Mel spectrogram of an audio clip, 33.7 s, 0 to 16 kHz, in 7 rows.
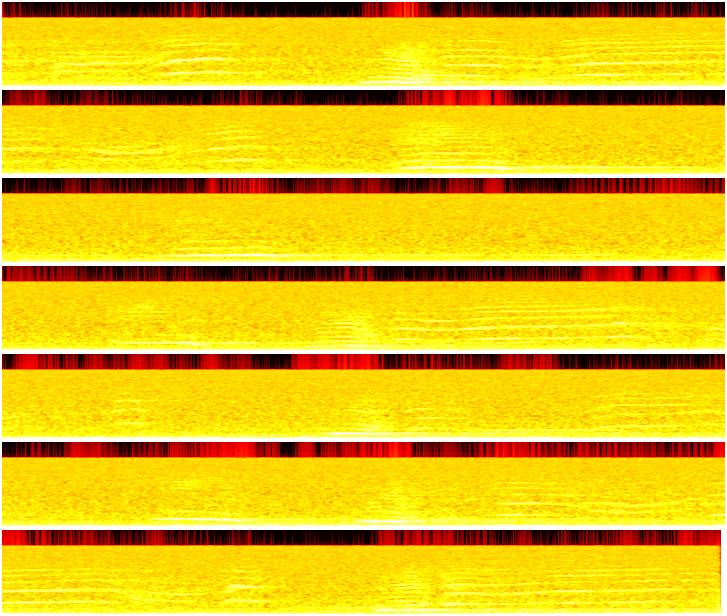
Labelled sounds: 1.1	1.6	humpback whale, 1.7 to 2.6 kHz
3.0	6.6	humpback whale, 0.80 to 3.1 kHz
7.6	8.0	humpback whale, 0.86 to 3.1 kHz
10.9	11.2	humpback whale, 0.83 to 0.96 kHz
16.6	18.8	humpback whale, 0.83 to 2.7 kHz
19.2	19.4	humpback whale, 0.80 to 0.99 kHz
23.3	23.9	humpback whale, 0.93 to 2.2 kHz
27.4	27.8	humpback whale, 0.93 to 2.6 kHz
28.1	28.4	humpback whale, 0.83 to 1.1 kHz
28.8	30.7	humpback whale, 0.80 to 2.8 kHz
31.5	33.6	humpback whale, 0.80 to 2.8 kHz

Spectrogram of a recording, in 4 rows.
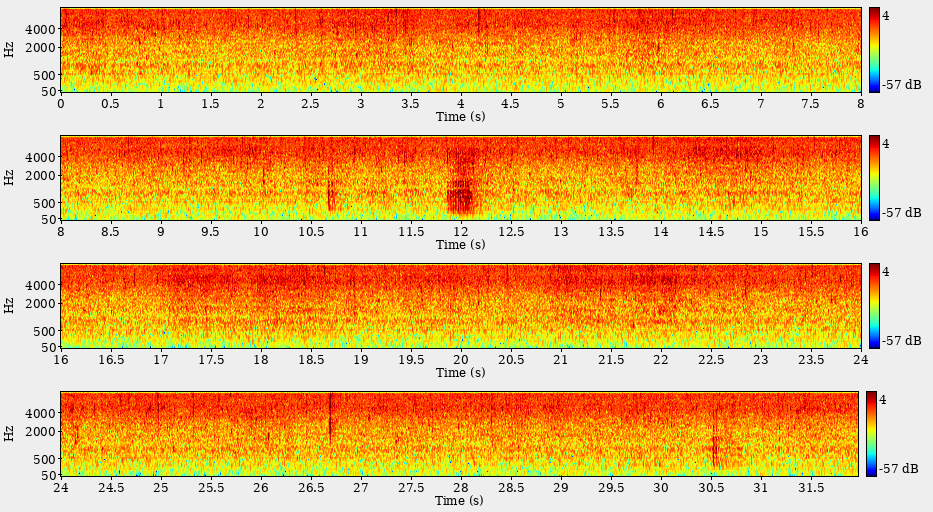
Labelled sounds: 11.8	12.1	croaking sound likely from a nearby submerged object, 0.88 to 1.0 kHz

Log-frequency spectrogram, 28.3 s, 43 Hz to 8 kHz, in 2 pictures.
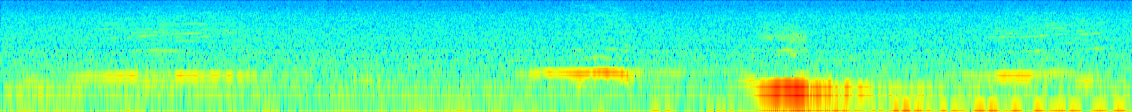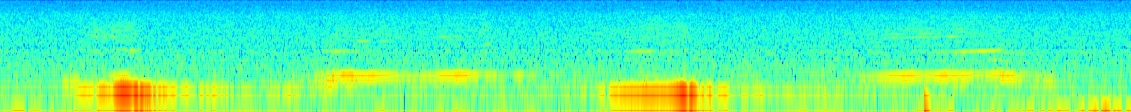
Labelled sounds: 1.7	2.6	humpback whale, 1.4 to 2.7 kHz
7.2	7.4	humpback whale, 5.9 to 6.1 kHz
9.5	9.9	humpback whale, 1.2 to 1.6 kHz
12.8	13.8	humpback whale, 0.80 to 1.6 kHz
25.2	25.8	humpback whale, 1.3 to 1.5 kHz
26.3	26.7	humpback whale, 0.80 to 0.83 kHz

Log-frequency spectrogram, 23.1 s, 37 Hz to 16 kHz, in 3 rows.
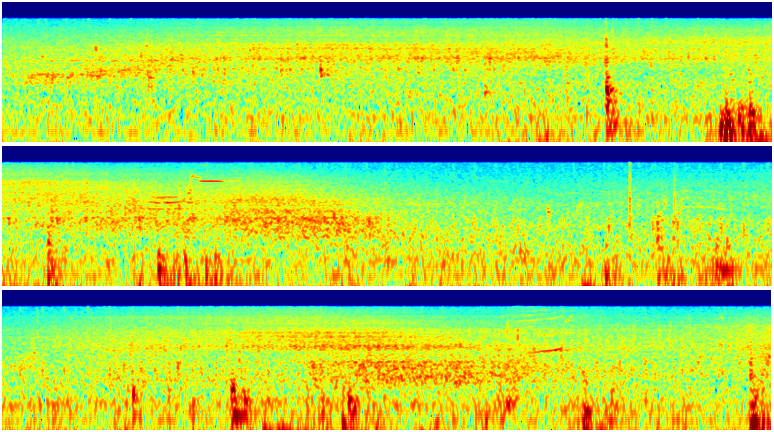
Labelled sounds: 9.0	10.0	killer whale, southern Alaska resident, 0.92 to 8.0 kHz
20.3	21.3	killer whale, southern Alaska resident, 0.51 to 8.0 kHz

